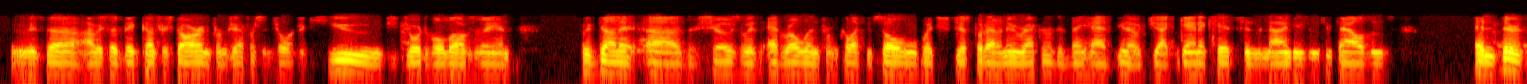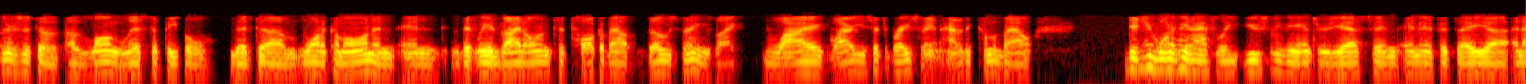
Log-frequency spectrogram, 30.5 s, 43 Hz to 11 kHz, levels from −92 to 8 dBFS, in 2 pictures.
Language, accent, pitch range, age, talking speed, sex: English, American, 90-100 Hz, 40-59, 210 wpm, male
